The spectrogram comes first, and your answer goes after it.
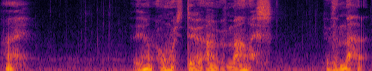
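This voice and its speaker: An actor playing a tender-hearted Scottish ghost-hunter in a video game, earnest and expressive. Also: male voice, low-pitched, unhurried, slight background noise. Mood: sombre, compassionate. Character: tender-hearted 17th-century male ghost-hunter, devoted lover. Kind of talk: dramatic game cutscene acting.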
